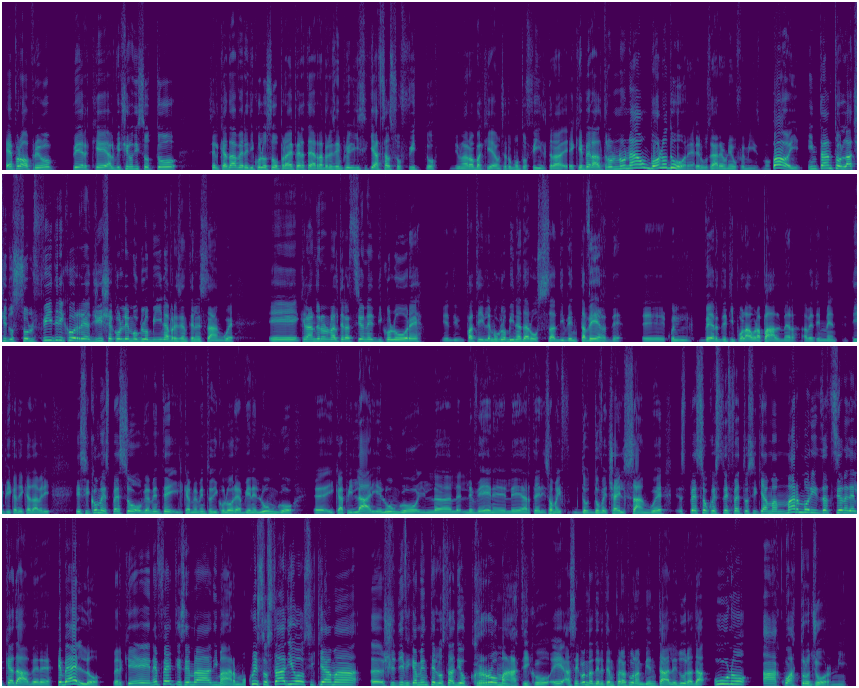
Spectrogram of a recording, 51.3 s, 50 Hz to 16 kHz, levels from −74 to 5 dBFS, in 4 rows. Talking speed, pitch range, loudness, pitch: 165 wpm, 135-200 Hz, -24 LUFS, 160 Hz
